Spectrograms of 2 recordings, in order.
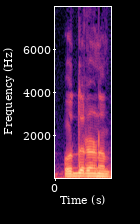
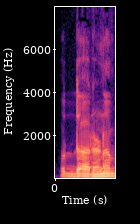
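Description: First: ਉਦਰਣ said short as udran, no ਹਾ; correct reading. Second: ਉਦਾਹਰਣ said with a full long ਹਾ, the wrong way; wrong reading. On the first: Teacher gives students the correct reading udran. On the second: Teacher shows students the wrong reading udaharan. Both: Shown as a demonstration. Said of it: "ਉਦਾਹਰਣ ਪਾਠ ਨਹੀਂ ਬੋਲਣਾ".

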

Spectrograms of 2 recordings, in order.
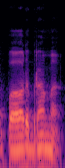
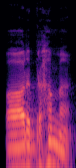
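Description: First: ਬ੍ਰਹਮ clipped to brahm, no h; h dropped. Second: ਪਾਰ ਬ੍ਰਹਮ with the h in ਬ੍ਰਹਮ sounded; clear h sound. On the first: Teacher imitating the common wrong ਬ੍ਰਹਮ without h. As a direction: drop the h in ਬ੍ਰਹਮ like careless readers. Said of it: "ਆਮ ਹੀ ਅਸੀਂ ਹਾਹਾ ਛੱਡ ਕੇ ਬੋਲਦੇ ਹਾਂ". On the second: Teacher showing the correct ਬ੍ਰਹਮ with h. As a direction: say ਬ੍ਰਹਮ as bra-ham, h heard. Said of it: "ਵਿੱਚ ਹਾਹਾ ਲੱਗਾ ਹੋਇਆ ਹੈ।". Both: Shown as a demonstration.

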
